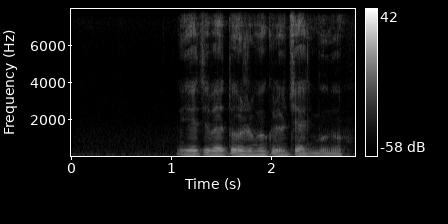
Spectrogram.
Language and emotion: Russian, neutral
